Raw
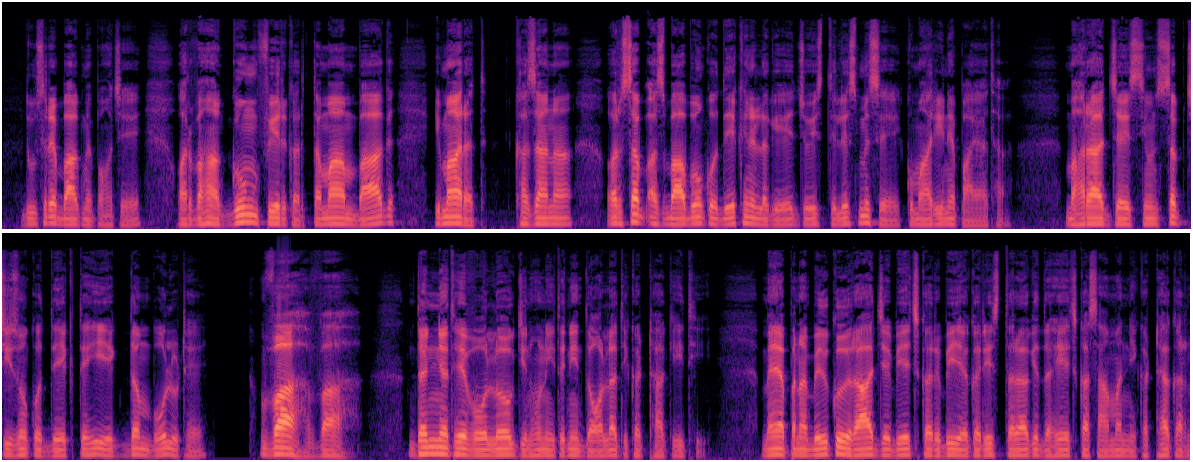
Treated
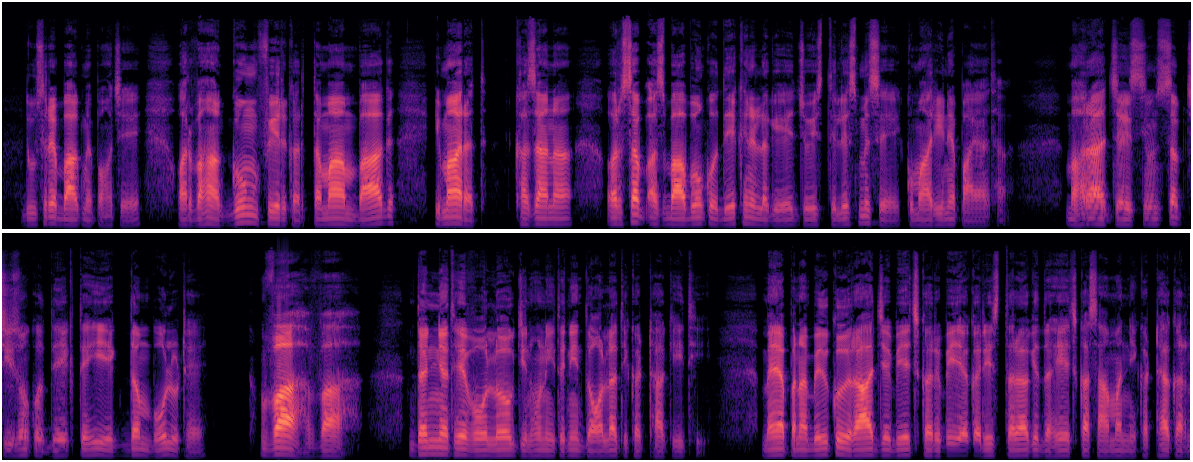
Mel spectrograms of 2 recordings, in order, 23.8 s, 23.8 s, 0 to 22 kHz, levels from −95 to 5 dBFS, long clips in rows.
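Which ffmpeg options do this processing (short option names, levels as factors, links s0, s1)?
-filter_complex "[0:a]asplit=3[s0][s1][s2];[s0]afade=t=out:st=9.82:d=0.02[s3];[s1]flanger=delay=18:depth=6.7:speed=1.8,afade=t=in:st=9.82:d=0.02,afade=t=out:st=12.54:d=0.02[s4];[s2]afade=t=in:st=12.54:d=0.02[s5];[s3][s4][s5]amix=inputs=3:normalize=0,asettb=1/sr,asplit=3[s6][s7][s8];[s6]atrim=end=21.274[s9];[s7]atrim=start=21.27:end=21.67,asetpts=PTS-STARTPTS,afade=t=in:d=0.004:c=qsin,afade=t=out:st=0.396:d=0.004:c=qsin,lowshelf=f=310:t=q:w=1.5:g=-12.5[s10];[s8]atrim=start=21.666[s11];[s9][s10]acrossfade=d=0.004:c1=hsin:c2=qsin[s12];[s12][s11]acrossfade=d=0.004:c1=qsin:c2=hsin,highpass=690,highshelf=f=5600:g=-8,bandreject=f=2700:w=22"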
